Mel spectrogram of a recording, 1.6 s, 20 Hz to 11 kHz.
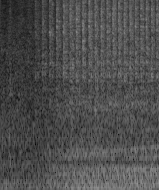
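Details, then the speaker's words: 1999 Ford Mustang 3.8 V6, five-speed, 147,000 miles, running rough with fuel smell: lumpy idle with recurring stumble, missing on one cylinder, plus puffing exhaust-leak chuff; owner suspects bad fuel injector or fouled plug, not confirmed. "you can hear the engine miss but you definitely missing got a got a pretty good exhaust leak to it see the engine miss i believe it's just missing on one cylinder"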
